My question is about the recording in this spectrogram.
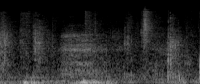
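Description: Footsteps on a concrete path and handling noise from a handheld camera, heard as a series of irregular soft knocks over a low rumble.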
